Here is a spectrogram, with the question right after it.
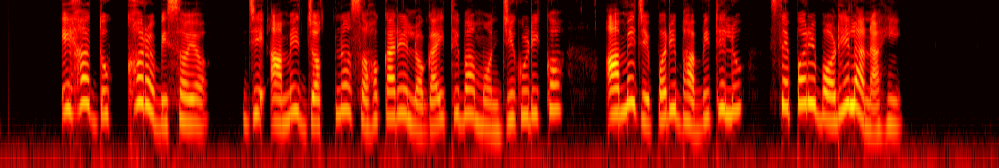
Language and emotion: Odia, sad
